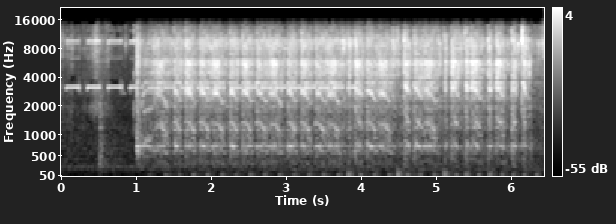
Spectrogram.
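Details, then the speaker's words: Ford-powered JLG boom lift, LP/gas, sat two years after tree fell on it, rodent-chewed wires; starter churns several seconds with a few firing catches but never runs, fuel pressure and injector pulse present; crank no start. "So it seems like it wants to start, and we have injector pulse, which is fantastic."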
